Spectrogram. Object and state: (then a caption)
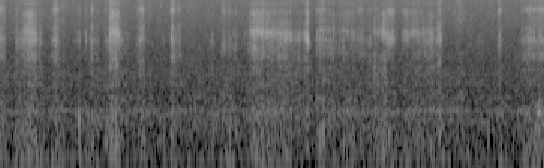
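Pen nib writing on lined paper. A metal fountain pen nib, held in the fingertips, scratches across a flat sheet of white lined writing paper resting solid on a surface while writing Korean characters in blue ink. Quiet, bright, dry scratching comes in short strokes and bursts with brief pauses between them. There is almost no low end or ring.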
